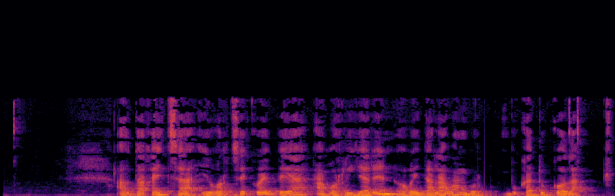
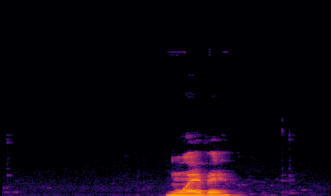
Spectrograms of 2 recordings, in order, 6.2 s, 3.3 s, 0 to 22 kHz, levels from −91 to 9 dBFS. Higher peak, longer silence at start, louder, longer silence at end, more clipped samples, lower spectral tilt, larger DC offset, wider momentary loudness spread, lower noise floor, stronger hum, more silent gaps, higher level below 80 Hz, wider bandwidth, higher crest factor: second, -8 dBFS vs -2 dBFS; second, 0.85 s vs 1.65 s; second, -24 LUFS vs -15 LUFS; second, 0.05 s vs 1 s; neither; second, -6 dB/octave vs -9 dB/octave; neither; second, 8 LU vs 15 LU; second, -60 dBFS vs -71 dBFS; neither; neither; first, -56 dBFS vs -62 dBFS; first, 11.5 kHz vs 5.2 kHz; about the same, 16 dB vs 18 dB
